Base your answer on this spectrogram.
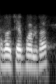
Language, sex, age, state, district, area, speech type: Telugu, male, 18-30, Telangana, Sangareddy, urban, conversation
